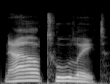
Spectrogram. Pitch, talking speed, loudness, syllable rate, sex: 150 Hz, 160 wpm, -16 LUFS, 3.0 syllables/s, male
